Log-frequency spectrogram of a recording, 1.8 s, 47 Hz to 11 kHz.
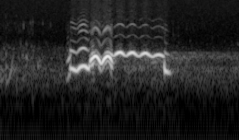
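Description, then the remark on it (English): A single owl tremolo call of the type 3 variant, a step higher in pitch than the other types: a quick, quavering whistle that steps up in pitch and holds for under a second, clear against a quiet background. “And finally, the type 3 tremolo goes a step higher.”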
